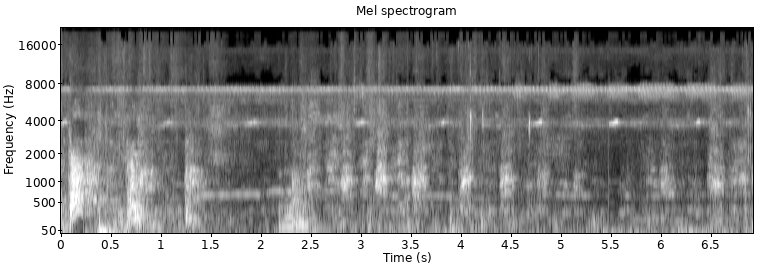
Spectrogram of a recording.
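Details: Leo, a pet German Shepherd, dashing off at high speed after spotting another dog; a run of short, rough bark-like bursts, irregular and loudest at the start, over a steady high electrical whine.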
